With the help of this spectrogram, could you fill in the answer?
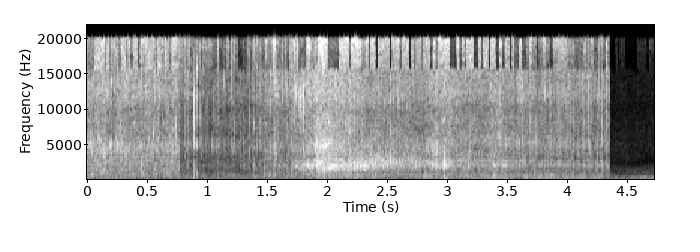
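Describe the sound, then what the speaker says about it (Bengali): An egg dropped into hot oil in a pan fries with a loud, continuous crackling sizzle that swells briefly, then cuts off abruptly at the end. "তেল দিয়েছি, এবার ডিমটা দিয়ে দেবো।"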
